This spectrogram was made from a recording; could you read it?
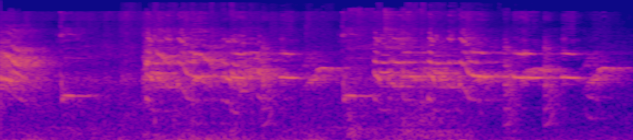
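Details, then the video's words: Parrot giving harsh, dense squawks with rich upper harmonics, several overlapping calls running almost continuously for three seconds after a brief opening burst, with little background sound. "Parrot Natural Sounds Compilation/ Parrot Talking Videos|Parrot Ki Awaaz|Mitthu Ki Awaaz|"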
